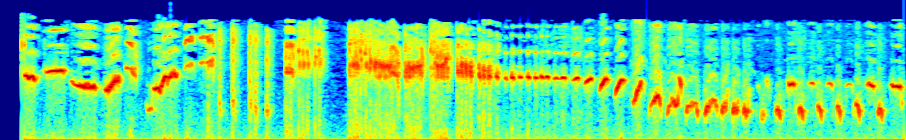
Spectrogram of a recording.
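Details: White-rumped shama of the Medan variety in vigorous 'gacor' song: loud clear whistles that slide up and down, a harsh rasping burst, then a fast run of repeated downslurred whistled notes.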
